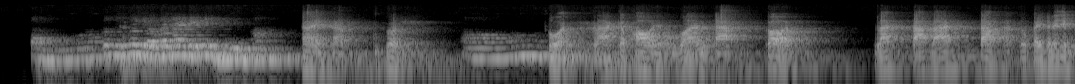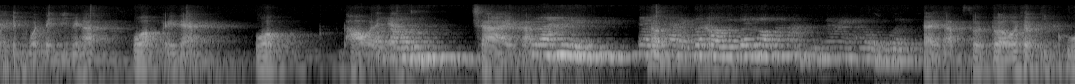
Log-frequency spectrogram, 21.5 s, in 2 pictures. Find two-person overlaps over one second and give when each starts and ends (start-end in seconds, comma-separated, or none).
none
